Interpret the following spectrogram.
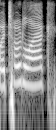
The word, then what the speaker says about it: etodolac: united states you know a total act rhymes with ed podillac i always say um a total act sorry that's the only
